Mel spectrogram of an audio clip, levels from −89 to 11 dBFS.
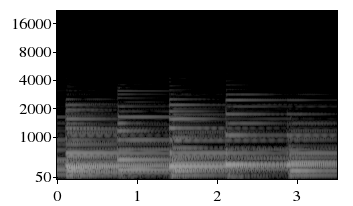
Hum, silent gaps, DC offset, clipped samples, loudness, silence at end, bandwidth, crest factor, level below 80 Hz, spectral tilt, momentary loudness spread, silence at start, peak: none; none; under 0.1%; under 0.1%; -36 LUFS; 0 s; 3.7 kHz; 14 dB; -66 dBFS; -8 dB/octave; 7 LU; 0 s; -20 dBFS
